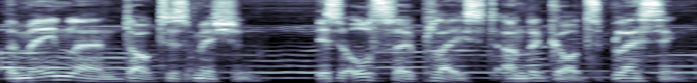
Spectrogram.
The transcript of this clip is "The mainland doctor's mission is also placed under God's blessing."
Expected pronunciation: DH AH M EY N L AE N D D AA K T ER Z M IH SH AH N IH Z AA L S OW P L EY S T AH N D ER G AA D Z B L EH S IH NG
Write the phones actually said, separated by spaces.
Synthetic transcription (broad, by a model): DH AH M EY N L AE N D D AA K T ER Z M IH SH AH N IH Z AA L S OW P L EY S T AH N D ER G AA D Z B L EH S IH NG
